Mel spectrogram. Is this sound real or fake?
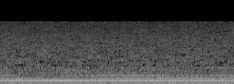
fake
